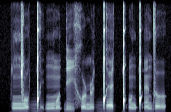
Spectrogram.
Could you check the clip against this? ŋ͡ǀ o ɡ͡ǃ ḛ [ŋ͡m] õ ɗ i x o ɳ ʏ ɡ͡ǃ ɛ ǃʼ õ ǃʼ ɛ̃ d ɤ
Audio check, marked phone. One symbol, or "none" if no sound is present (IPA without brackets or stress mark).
ŋ͡m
